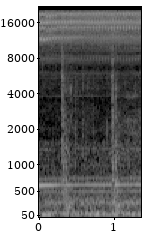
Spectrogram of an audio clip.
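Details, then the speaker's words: 8 kW Chinese diesel air heater starting on battery via module, glow plug heating and drawing about 5.5 A; two sharp ticks about two-thirds of a second apart over a steady hum as the dosing pump kicks in normally. "But at the moment it's 5.5. Pump's just kicked in, as you can hear."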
